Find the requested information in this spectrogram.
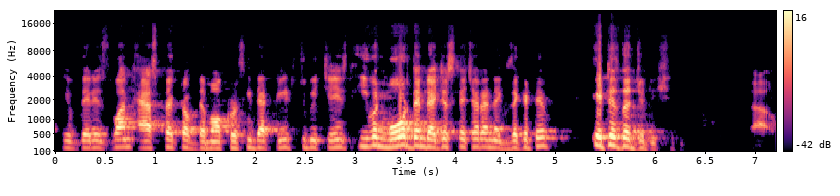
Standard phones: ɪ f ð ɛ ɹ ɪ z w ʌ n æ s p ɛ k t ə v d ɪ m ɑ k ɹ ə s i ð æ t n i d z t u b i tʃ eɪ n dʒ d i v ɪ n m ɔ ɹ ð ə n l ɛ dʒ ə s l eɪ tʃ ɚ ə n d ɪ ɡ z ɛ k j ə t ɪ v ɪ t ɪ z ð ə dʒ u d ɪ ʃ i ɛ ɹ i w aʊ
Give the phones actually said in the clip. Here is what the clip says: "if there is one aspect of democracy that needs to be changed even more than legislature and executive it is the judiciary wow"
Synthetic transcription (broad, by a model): ɪ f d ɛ ɹ ɪ z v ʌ n æ s p ɛ k t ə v d ɪ m ɑ k ɹ ə s i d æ t n i d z t u b i tʃ eɪ n dʒ d i v ɪ n m ɔ ɹ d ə n l ɛ dʒ ə s l eɪ tʃ ɚ ə n d ɪ ɡ z ɛ k j ə t ɪ v ɪ t ɪ z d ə dʒ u d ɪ ʃ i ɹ i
